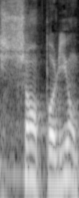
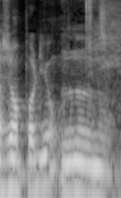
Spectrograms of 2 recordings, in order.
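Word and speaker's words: Champollion: la pierre de recette c'est comme ça qu'on prononce ça avec champolon pas jeampon donc on retrouve dans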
